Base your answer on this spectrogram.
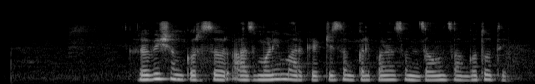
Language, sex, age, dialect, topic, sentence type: Marathi, female, 36-40, Standard Marathi, banking, statement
